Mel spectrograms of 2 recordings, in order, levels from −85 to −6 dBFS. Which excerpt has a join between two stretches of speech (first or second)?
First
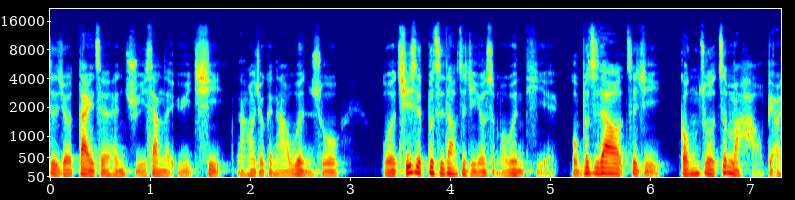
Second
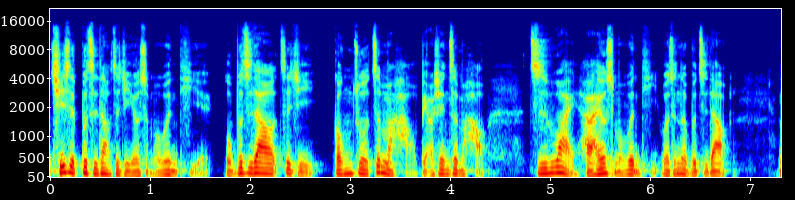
first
